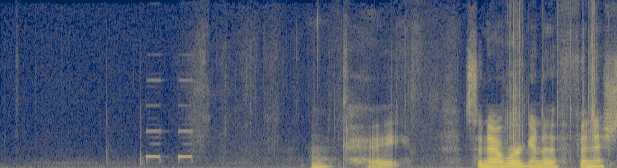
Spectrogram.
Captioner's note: Alaris pump beeps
